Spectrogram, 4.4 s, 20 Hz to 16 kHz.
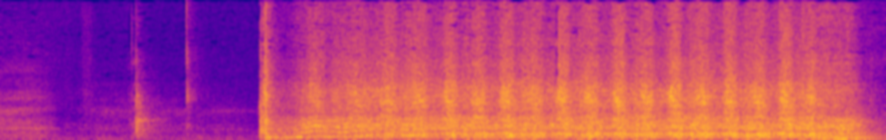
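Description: Electric starter cranking a Briggs & Stratton 12 hp I/C lawn-tractor engine. It starts about a second in and turns over in a steady, rapid chug of about nine compression strokes a second, without the engine catching. This is a cold start on an engine unused for about six months, whose fuel the owner suspects is stale or missing.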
